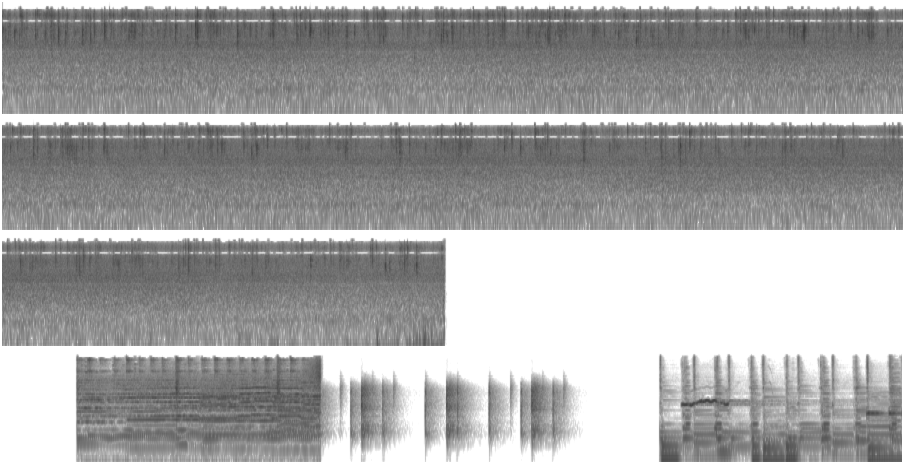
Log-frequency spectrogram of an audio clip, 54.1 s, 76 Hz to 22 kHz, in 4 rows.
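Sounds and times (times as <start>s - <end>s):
steady rain: 0.0s - 33.7s.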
